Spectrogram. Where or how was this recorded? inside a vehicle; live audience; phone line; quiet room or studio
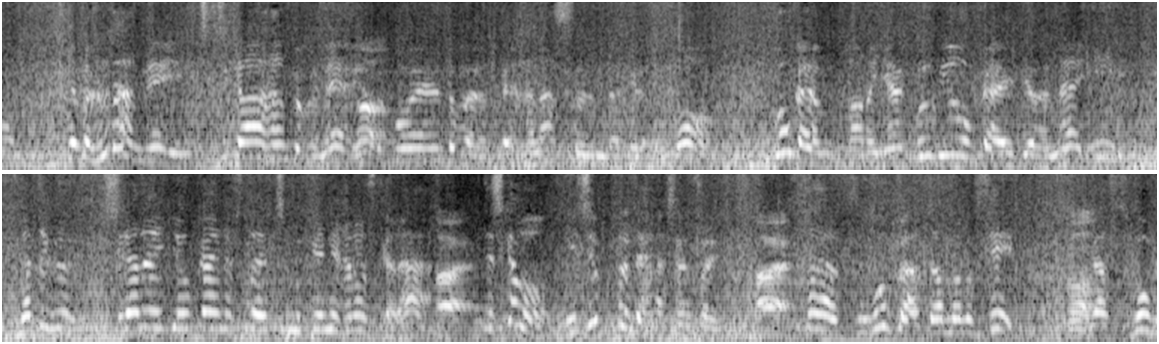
inside a vehicle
